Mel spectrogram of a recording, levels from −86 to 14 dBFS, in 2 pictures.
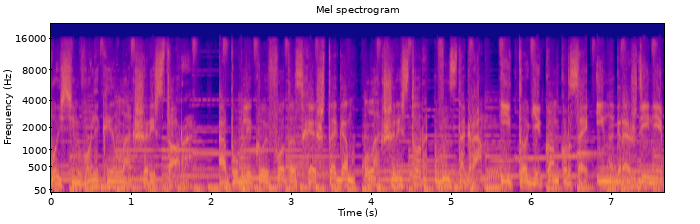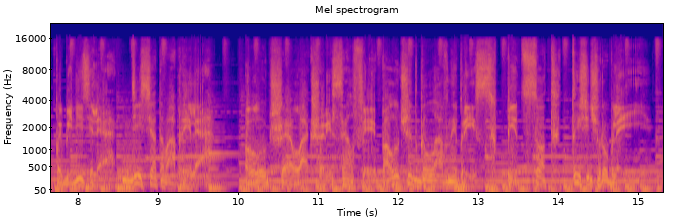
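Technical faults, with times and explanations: Throughout, hard clipping: the signal arrives about 9 dB hotter than the stage it passes through can carry, so every peak that exceeds the limit is sliced flat, affecting somewhere around 7 percent of the samples. Those squared-off tops generate a spray of high harmonics that were never in the original sound, so each loud moment carries a harsh, gritty fuzz, with crackle riding on the strongest peaks across the whole clip.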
